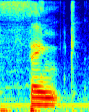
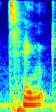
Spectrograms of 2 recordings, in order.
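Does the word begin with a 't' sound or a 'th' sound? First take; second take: th; t. First: The word begins with a soft 'th' sound. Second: The word begins with a hard 't' sound. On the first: The speaker calls it right. "instead of think" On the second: The speaker calls it wrong. "I heard tink a few times"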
